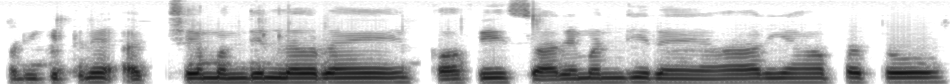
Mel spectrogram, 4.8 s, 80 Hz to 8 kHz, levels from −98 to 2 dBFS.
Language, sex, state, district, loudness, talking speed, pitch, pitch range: Hindi, male, Uttar Pradesh, Jyotiba Phule Nagar, -15 LUFS, 200 wpm, 155 Hz, 145-155 Hz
